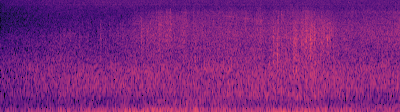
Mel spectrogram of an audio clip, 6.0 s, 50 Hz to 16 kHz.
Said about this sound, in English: This is what it sounds like when 300,000 cars pass through a single spot every single day. This is Highway 101 in Agoura Hills, essentially on the border between Los Angeles and Ventura counties.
